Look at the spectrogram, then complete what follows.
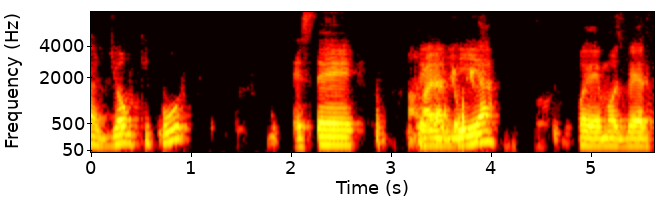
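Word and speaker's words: Yom Kippur: leemos en éxodo 16 en el hebreo se pronuncia el yom kipur este la lluvia podemos ver como el sumo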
